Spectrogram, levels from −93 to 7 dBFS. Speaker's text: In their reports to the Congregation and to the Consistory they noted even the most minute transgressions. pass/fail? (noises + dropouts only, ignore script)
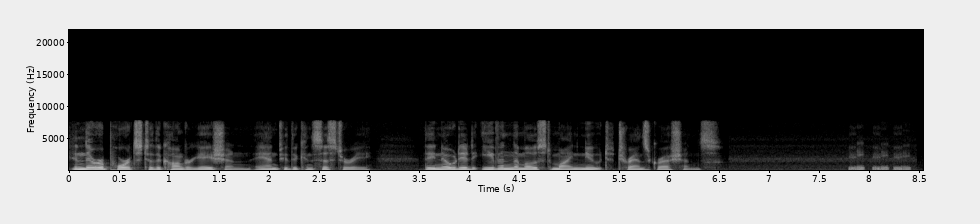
fail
